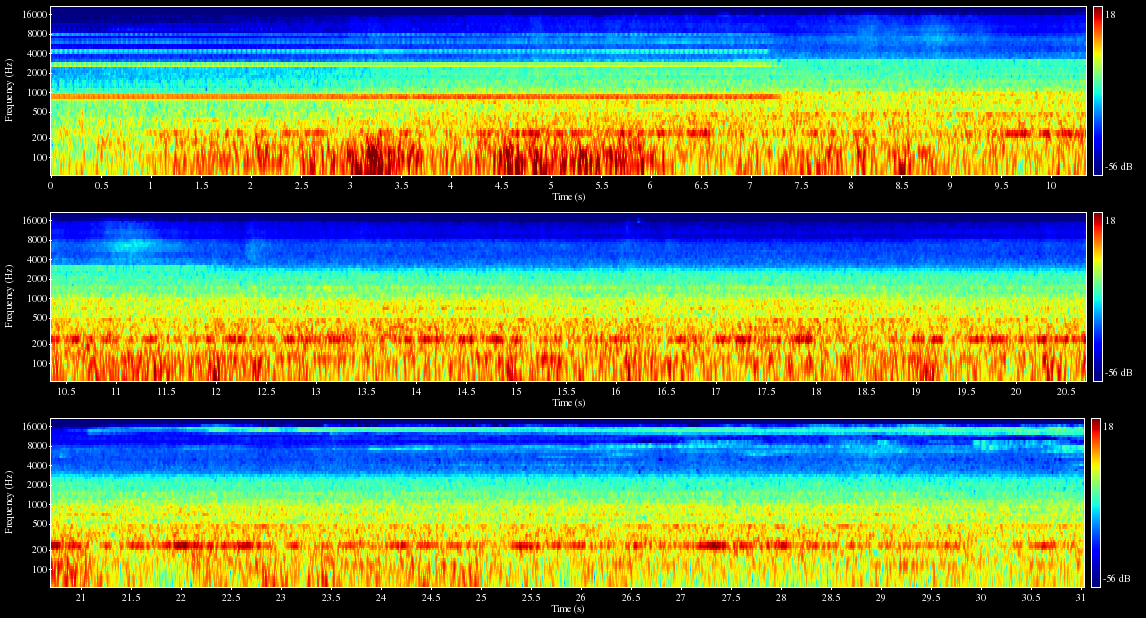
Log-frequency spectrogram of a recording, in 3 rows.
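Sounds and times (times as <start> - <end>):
high electronic tone: 0.0 - 7.3.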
